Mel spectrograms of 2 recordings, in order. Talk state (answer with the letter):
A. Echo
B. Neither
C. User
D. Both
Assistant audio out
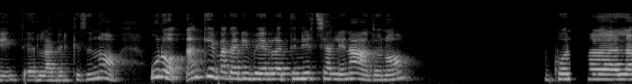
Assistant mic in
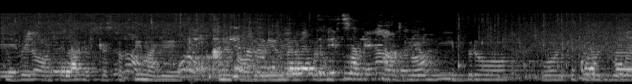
D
